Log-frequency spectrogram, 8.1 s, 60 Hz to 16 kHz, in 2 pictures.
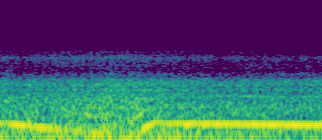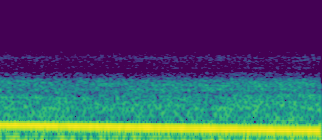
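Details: Nissan 200SX S14 driven after fitting AliExpress injectors, which fixed earlier lean-mixture jerks: smooth, even drone stepping up in pitch and holding steady under load, no stumble or surging; now revs constantly to the cutoff.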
